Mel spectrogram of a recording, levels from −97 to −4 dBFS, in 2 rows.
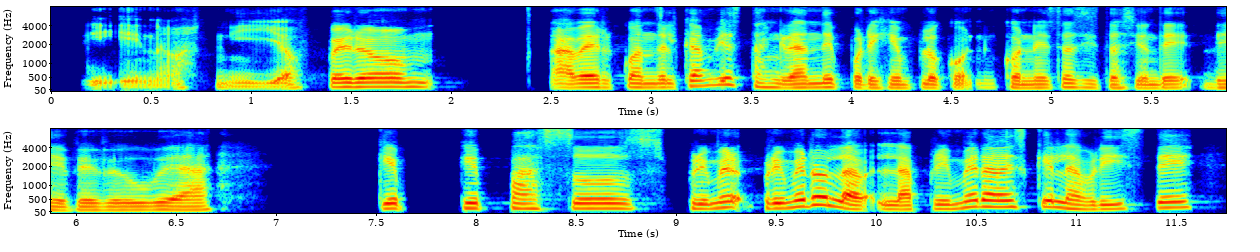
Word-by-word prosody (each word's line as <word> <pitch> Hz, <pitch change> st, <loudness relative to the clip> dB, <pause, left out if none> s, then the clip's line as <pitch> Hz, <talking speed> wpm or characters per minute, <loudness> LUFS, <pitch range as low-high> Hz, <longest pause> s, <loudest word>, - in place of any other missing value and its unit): Sí, -, -, -10 dB
no, -, -, -10 dB
ni -, -, -9 dB
yo, -, -, -2 dB
pero, 155 Hz, +1 st, +4 dB, 0.7 s
a 130 Hz, 0 st, +2 dB
ver, 140 Hz, 0 st, +3 dB
cuando 135 Hz, -1 st, 0 dB
el 135 Hz, -, -6 dB
cambio 190 Hz, +5 st, +1 dB
es 240 Hz, -, -5 dB
tan 150 Hz, -8 st, -5 dB
grande, 130 Hz, +3 st, +2 dB
por 130 Hz, -2 st, -3 dB
ejemplo, 120 Hz, 0 st, -2 dB
con 135 Hz, +3 st, -7 dB
con 125 Hz, -2 st, -1 dB
esta 125 Hz, +3 st, -2 dB
situación 120 Hz, -2 st, -5 dB
de 125 Hz, +1 st, -2 dB
de 125 Hz, -2 st, -3 dB
BBVA, 120 Hz, +2 st, 0 dB, 0.8 s
¿qué 175 Hz, 0 st, 0 dB, 0.2 s
qué 180 Hz, -1 st, +3 dB
pasos?, 175 Hz, -1 st, 0 dB
primero 170 Hz, +5 st, +1 dB
primero 230 Hz, +12 st, +5 dB
la 225 Hz, -5 st, +5 dB
la 135 Hz, -1 st, 0 dB
primera 205 Hz, +10 st, +3 dB
vez 225 Hz, 0 st, +2 dB
que 225 Hz, -, +1 dB
la 185 Hz, -5 st, +3 dB
abriste, 155 Hz, +8 st, -1 dB
150 Hz, 175 wpm, -21 LUFS, 125-175 Hz, 0.8 s, primero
